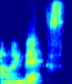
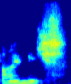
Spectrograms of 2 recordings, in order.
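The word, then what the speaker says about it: Imix: So back to today, and today's cards, we have the I mix. So again, I think that's the wrong pronunciation actually. I think it should be I niche.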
